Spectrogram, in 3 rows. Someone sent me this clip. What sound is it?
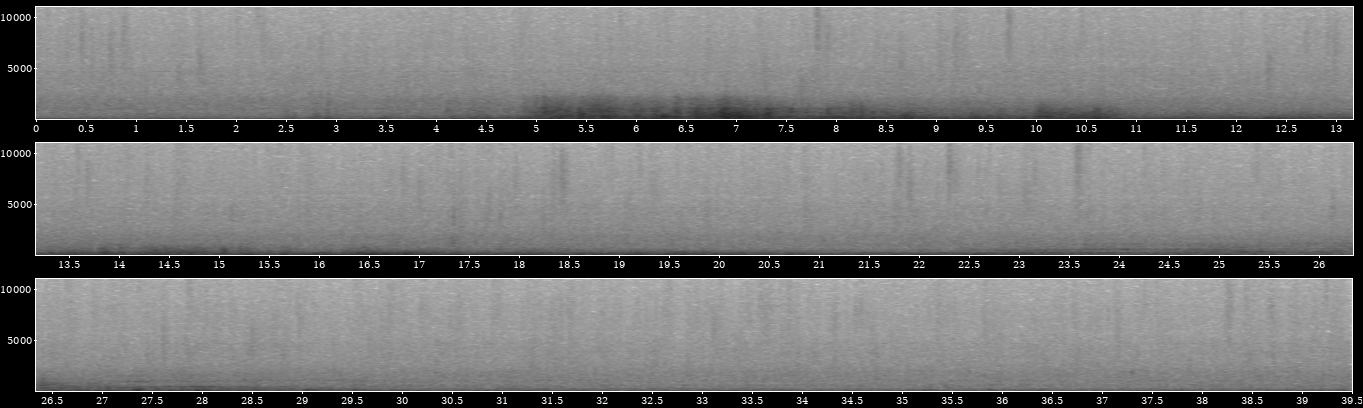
thunder 2 + plane
A sustained, distant, fairly striking thunderclap in the middle of a heavy rainstorm, followed by the sound of a plane in the distance, recorded from the second floor window of a town house about half-a-mile from a small airport.
aeroplane, distance, rain, storm, thunder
